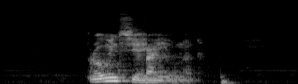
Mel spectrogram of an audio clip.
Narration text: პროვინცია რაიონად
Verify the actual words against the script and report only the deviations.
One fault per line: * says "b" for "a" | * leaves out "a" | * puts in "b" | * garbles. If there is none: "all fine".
all fine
